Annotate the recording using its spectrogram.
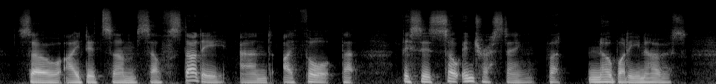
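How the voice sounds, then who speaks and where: On a very clean recording with a silent background, a man speaks at a fairly low pitch and fairly slow pace with fairly even intonation. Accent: Manchester. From northern England, Manchester area. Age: 20s. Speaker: English teacher. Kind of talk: interview.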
